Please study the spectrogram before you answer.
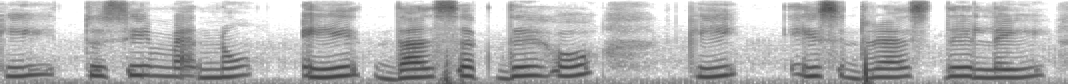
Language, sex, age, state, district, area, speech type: Punjabi, female, 18-30, Punjab, Fazilka, rural, spontaneous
